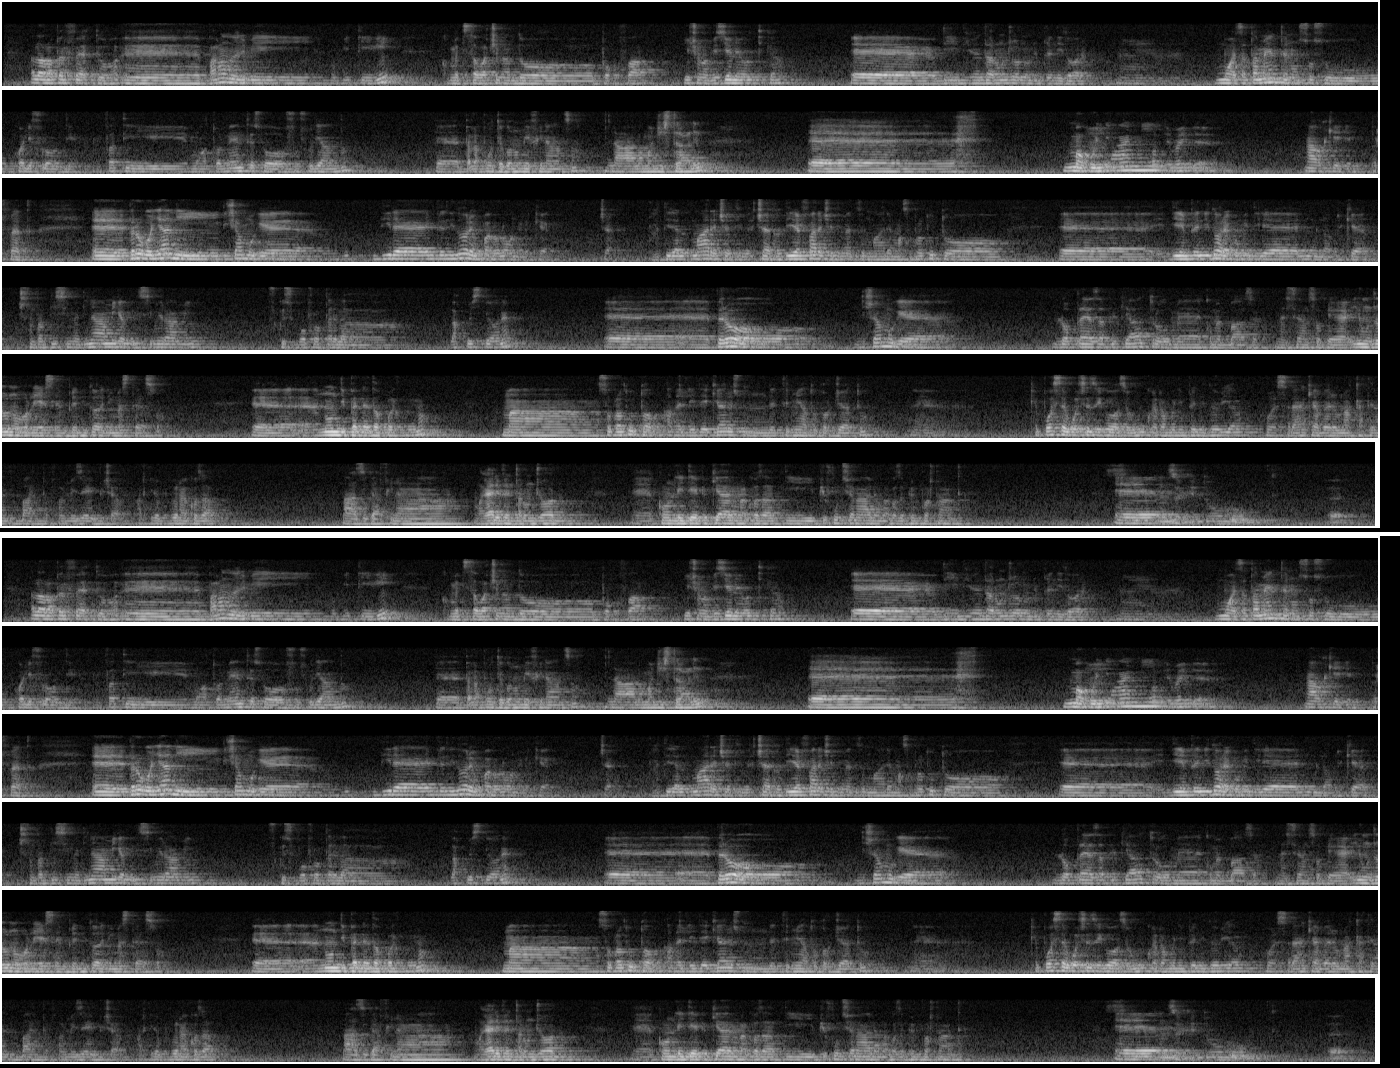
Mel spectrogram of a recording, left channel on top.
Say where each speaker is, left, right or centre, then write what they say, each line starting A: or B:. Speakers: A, on the left (about 80°); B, on the left (about 30°).
A: Allora, perfetto. Eh, parlando dei miei obiettivi, come ti stavo accennando poco fa, io ho una visione ottica eh, di diventare un giorno un imprenditore. Eh, mo esattamente non so su quali fronti, infatti mo attualmente sto, sto studiando eh, per l'appunto economia e finanza, la, la magistrale. Eh, mo
B: Mm,
A: con gli anni
B: ottima idea.
A: Ah, ok, ok, perfetto. Eh, però con gli anni diciamo che mh, dire imprenditore è un parolone perché cioè, tra dire al mare c'è di- cioè, tra dire al fare c'è di mezzo il mare, ma soprattutto eh, dire imprenditore è come dire nulla perché ci sono tantissime dinamiche, tantissimi rami su cui si può affrontare la, la questione. Eh, però mh, diciamo che l'ho presa più che altro come, come base, nel senso che io un giorno vorrei essere imprenditore di me stesso, Eh, non dipendere da qualcuno, ma soprattutto avere le idee chiare su un determinato progetto, eh, che può essere qualsiasi cosa, comunque il ramo di imprenditoria può essere anche avere una catena di bar, per farmi esempi, cioè partire proprio da una cosa basica fino a magari inventare un giorno, eh, con le idee più chiare, una cosa di- più funzionale, una cosa più importante.
B: Sì,
A: Eh,
B: io penso che tu eh,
